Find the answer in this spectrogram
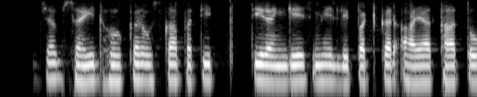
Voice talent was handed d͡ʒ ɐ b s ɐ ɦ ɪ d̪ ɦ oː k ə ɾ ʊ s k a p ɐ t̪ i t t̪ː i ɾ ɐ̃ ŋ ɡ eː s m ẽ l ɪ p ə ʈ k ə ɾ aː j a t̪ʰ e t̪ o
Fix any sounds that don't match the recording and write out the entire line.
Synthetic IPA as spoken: d͡ʒ ɐ b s ɐ ɦ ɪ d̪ ɦ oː k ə ɾ ʊ s k a p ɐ t̪ i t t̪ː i ɾ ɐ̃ ŋ ɡ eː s m ẽ l ɪ p ə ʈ k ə ɾ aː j a t̪ʰ a t̪ o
